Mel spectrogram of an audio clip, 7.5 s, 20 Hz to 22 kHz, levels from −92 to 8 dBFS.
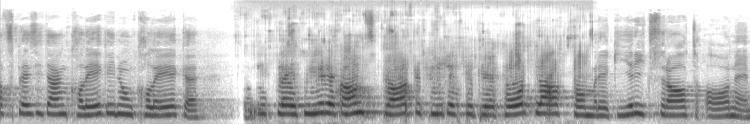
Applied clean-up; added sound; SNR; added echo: neural mask model Resemble Enhance denoiser.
